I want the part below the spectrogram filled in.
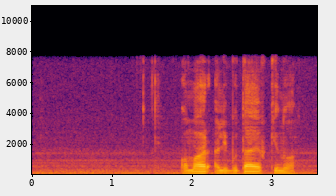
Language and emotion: Russian, neutral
